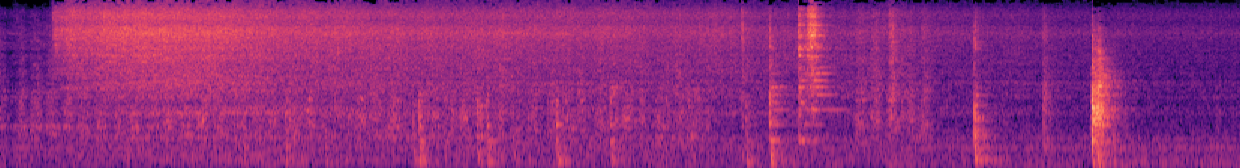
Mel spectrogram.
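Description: Food from a skillet poured into a hot pot sizzles and hisses, starting about half a second in and fading slowly over several seconds. Then come a few sharp metal clanks of the cookware, the loudest near the end.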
